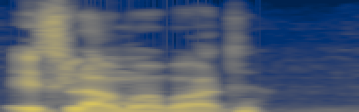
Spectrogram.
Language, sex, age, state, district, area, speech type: Urdu, male, 30-45, Delhi, Central Delhi, urban, spontaneous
